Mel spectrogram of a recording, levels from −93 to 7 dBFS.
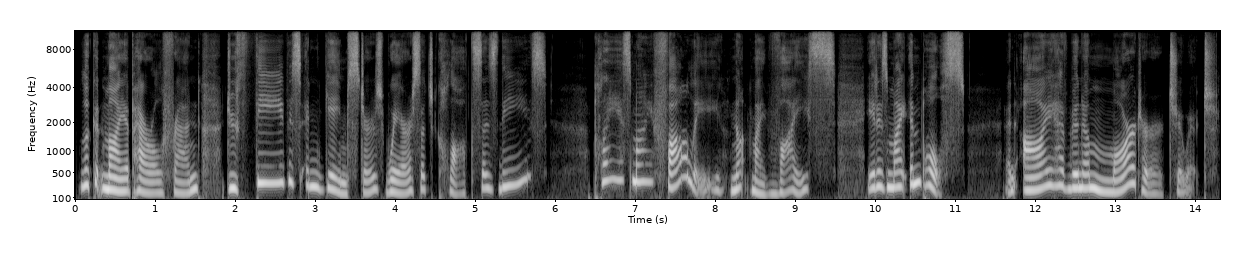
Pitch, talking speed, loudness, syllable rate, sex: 230 Hz, 140 wpm, -19 LUFS, 3.6 syllables/s, female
